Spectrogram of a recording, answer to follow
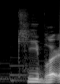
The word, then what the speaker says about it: Keebler: Keebler, it's like the elf. It's Keebler, but like Keebler, if you pronounce it quickly.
